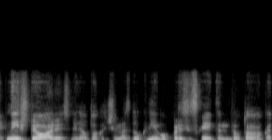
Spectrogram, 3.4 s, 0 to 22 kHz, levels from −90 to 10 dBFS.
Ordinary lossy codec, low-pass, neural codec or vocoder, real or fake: MP3, 96 kbps; 10.8 kHz; codec, 32 kHz, 1.9 kbps, SNAC; fake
